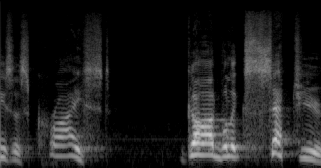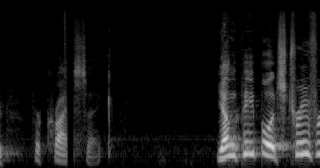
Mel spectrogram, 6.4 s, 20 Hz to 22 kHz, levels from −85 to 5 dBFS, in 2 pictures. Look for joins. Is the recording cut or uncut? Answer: uncut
